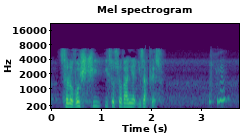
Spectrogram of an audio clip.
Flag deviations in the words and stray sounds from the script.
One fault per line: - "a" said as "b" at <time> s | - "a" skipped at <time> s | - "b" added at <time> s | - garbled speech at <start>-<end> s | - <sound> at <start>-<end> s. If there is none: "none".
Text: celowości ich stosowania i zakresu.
- laugh at 3.1-3.6 s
